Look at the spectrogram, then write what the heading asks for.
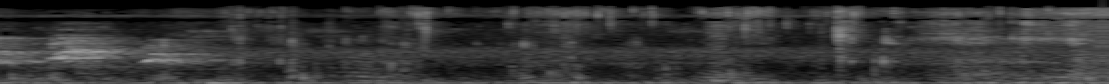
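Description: Close-miked chewing and mouth smacks of a person eating beef curry: a string of short, irregular wet clicks over a steady low hum.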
